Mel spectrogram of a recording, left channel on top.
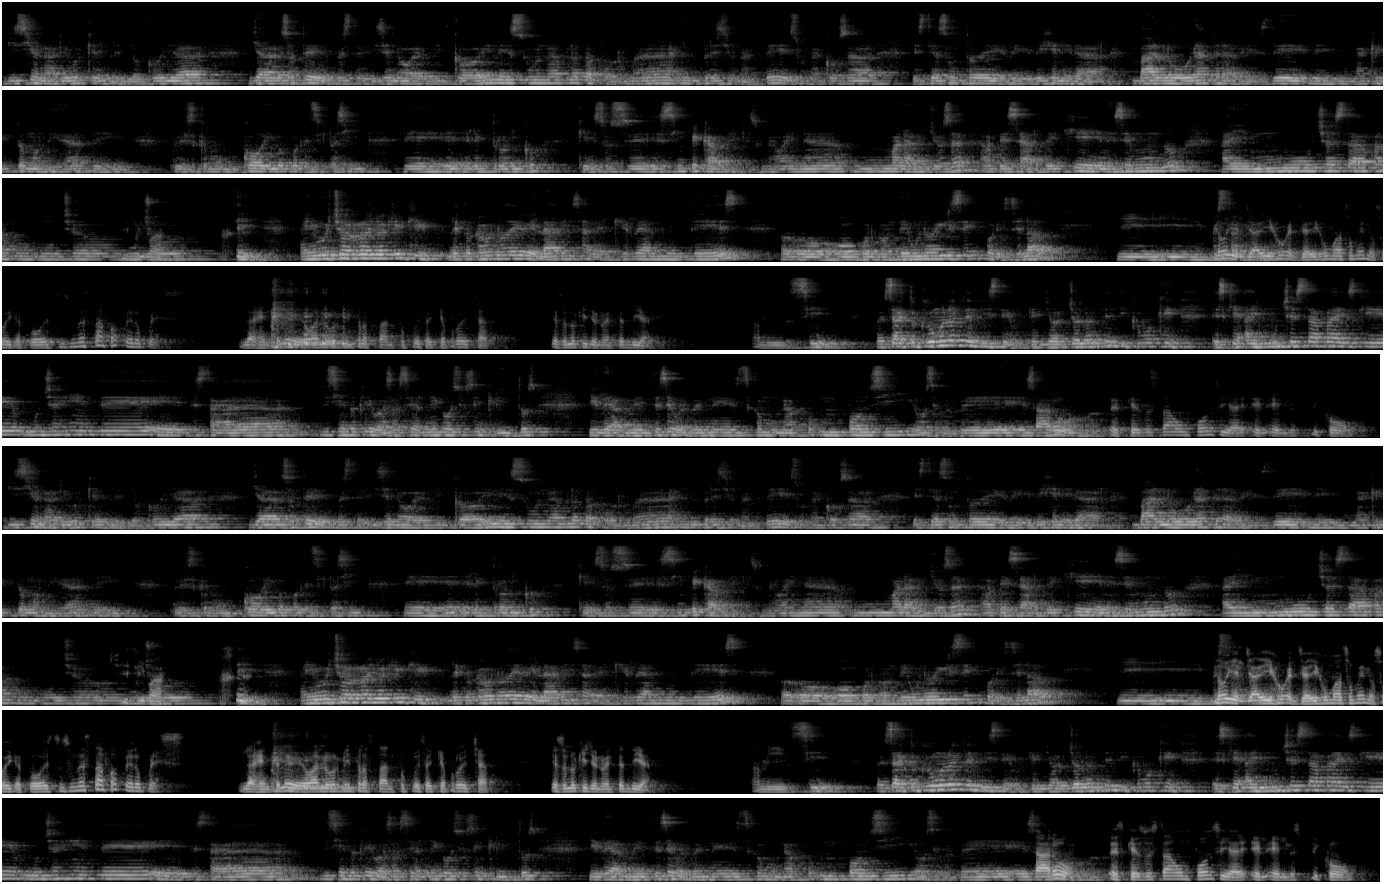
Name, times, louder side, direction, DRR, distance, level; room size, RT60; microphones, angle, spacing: voice 1, 0.0-11.0 11.3-17.4 17.8-19.2 19.6-29.4 30.0-30.1 30.6-34.9 35.4-38.1 38.8-39.6 39.9-40.3 44.1-44.7 49.3-49.7 50.2-66.2, equal, 35° left, -1 dB, 3.1 m, -29 dB
voice 2, 28.6-29.3 29.8-30.1 39.7-43.2 43.8-46.3 46.9-47.9 48.9-49.3 49.5-49.6 65.6-66.0 66.3-68.8, right 6 dB, 65° right, 16 dB, 0.3 m, -28 dB
16.5 x 6.4 x 7.0 m, 0.90 s
head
